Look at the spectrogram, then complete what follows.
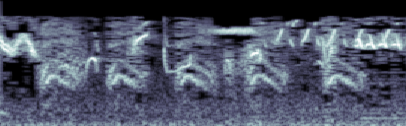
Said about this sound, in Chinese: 但是鸟的叫声渐渐大了起来， 有长声，有短声，有尖叫，有嗡嗡的闷叫，一片嘈杂。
